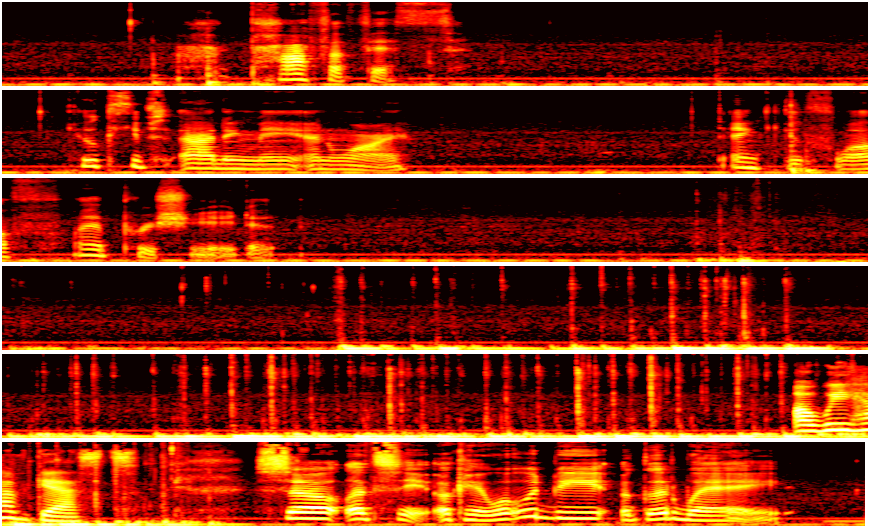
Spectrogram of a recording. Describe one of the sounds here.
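A young woman talks with animation through a microphone.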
